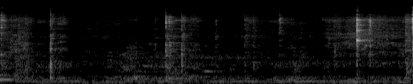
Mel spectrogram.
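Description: Steel spoons and plates clinking as dishes are handled: a few scattered clinks, then a louder quick cluster near the end.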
